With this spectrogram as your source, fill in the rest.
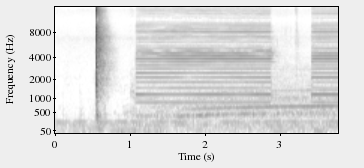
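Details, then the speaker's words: Unbranded circa-1990 386 laptop (Nan Tan 8100), first power-on with the supply humming quietly: a click at switch-on, then a sustained high POST error beep; owner's first guess is RAM, not confirmed. "That's a bad sign. Well, the board's doing enough to throw out an error beep. My first guess would be RAM."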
